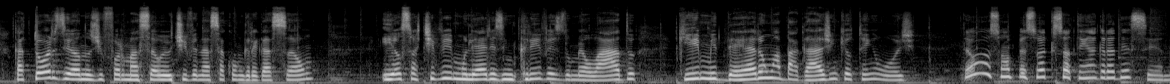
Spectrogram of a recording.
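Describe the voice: Over music in the background, a woman with a fairly high pitch talks at a moderate pace. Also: ordinary pitch variation.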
